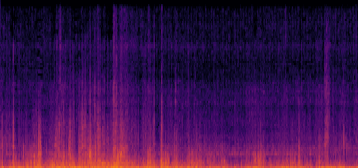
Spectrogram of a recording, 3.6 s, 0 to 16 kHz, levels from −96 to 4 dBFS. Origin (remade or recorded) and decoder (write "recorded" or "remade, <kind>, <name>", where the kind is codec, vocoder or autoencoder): recorded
